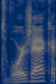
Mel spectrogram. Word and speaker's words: Dvorak: There's one called Dvorak, I think. I think that's how it's pronounced, like the composer.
